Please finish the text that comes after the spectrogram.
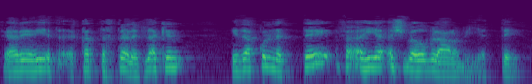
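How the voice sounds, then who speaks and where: Man, tajweed lesson, slightly high voice, muffled lo-fi recording. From Morocco. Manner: addresses listeners as brothers, demonstrates sounds slowly. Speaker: Quran recitation teacher. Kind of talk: tajweed lesson explaining pronunciation. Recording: dull lo-fi lecture recording.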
